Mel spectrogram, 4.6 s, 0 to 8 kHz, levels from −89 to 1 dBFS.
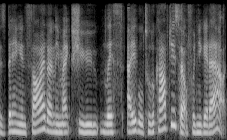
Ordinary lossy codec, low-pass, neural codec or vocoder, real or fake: AAC, 32 kbps; 7.2 kHz; codec, 16 kHz, 0.8 kbps, ZipCodec; fake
